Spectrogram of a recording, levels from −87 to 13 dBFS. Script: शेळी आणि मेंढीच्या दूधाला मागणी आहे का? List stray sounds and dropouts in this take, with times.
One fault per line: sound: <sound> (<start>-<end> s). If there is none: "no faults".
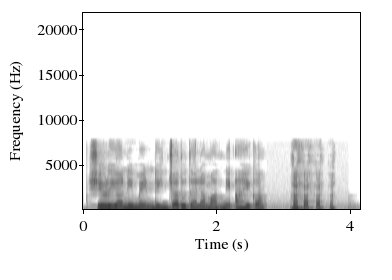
sound: laugh (3.1-3.8 s)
